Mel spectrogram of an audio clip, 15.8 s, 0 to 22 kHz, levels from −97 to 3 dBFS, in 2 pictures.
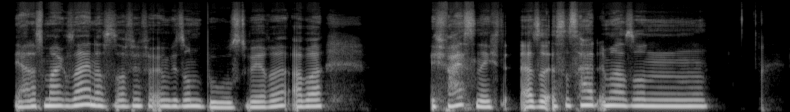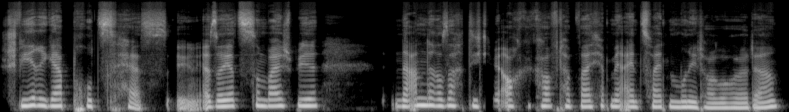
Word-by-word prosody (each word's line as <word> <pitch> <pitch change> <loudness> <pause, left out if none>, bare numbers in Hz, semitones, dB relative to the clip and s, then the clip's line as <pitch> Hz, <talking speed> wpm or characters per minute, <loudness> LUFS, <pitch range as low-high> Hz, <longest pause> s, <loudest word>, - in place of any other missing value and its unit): Ja, 200 -1 -2
das 215 -1 -2
mag 235 -1 +3
sein, 255 +3 +3
dass 230 -3 0
es - - -10
auf 215 0 -3
jeden 230 -1 0
Fall 225 - -6
irgendwie 220 0 0
so 220 +1 -1
'n 225 -1 +2
Boost 175 0 -2
wäre, 195 +5 0
aber 215 +2 0 1.1
ich 215 +1 -4
weiß 250 +5 0
nicht. 195 -3 -1
Also, 200 0 0
es 220 +4 -3
ist 240 +1 -3
halt 255 -1 +3
immer 240 -1 +2
so 230 0 +1
'n 220 0 +1 0.8
schwieriger 235 - +3
Prozess 220 -1 -3
i - - -4
also, 200 +2 +3
jetzt 220 +1 +3
zum 235 -2 +2
Beispiel 235 +1 +1 0.7
'ne 215 -1 0
andere 250 -1 +5
Sache, 235 +1 -1
die 225 - +1
ich 215 0 -7
mir 215 - -7
auch 220 - -4
gekauft 225 -1 -4
habe, 210 0 -3
war 205 - +2
ich 205 +2 -3
habe 220 -1 -3
mir 210 - 0
einen 195 -1 -1
2. 195 +1 -2
Monitor 185 -3 +2
geholt, 165 0 +1
ja? 185 +4 +2
220 Hz, 190 wpm, -25 LUFS, 205-230 Hz, 1.1 s, andere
